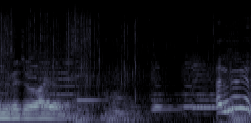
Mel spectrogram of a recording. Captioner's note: rustling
